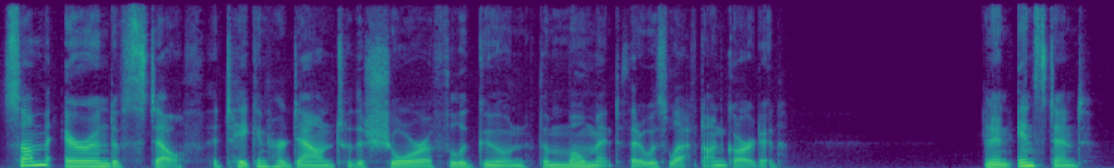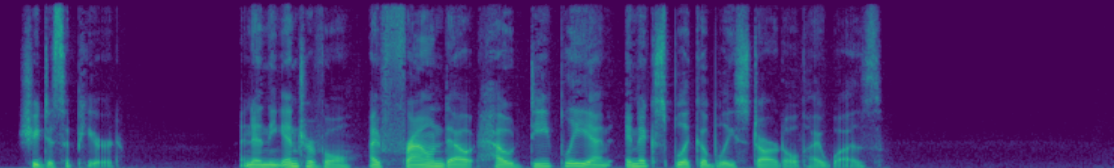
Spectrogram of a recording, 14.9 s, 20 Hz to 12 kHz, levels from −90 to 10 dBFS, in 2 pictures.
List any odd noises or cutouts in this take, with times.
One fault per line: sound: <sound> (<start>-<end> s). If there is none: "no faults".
no faults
